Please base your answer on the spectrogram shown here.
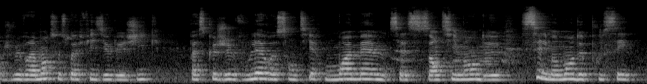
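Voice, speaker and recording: Woman telling a story, echoey room. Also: medium pitch. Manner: warm, halting retelling with many restarts and fillers. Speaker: vlogger. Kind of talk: personal storytelling vlog. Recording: echoey room with faint ambient noise.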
